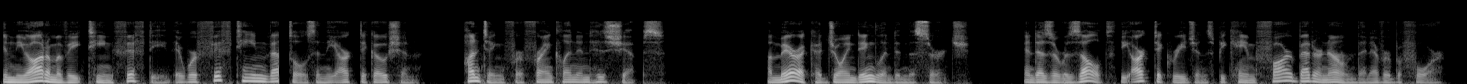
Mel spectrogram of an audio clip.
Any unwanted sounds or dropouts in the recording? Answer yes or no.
yes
